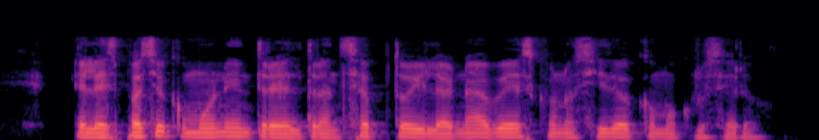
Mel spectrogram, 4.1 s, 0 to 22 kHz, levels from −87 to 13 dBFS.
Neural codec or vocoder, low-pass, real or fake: none; 7.2 kHz; real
